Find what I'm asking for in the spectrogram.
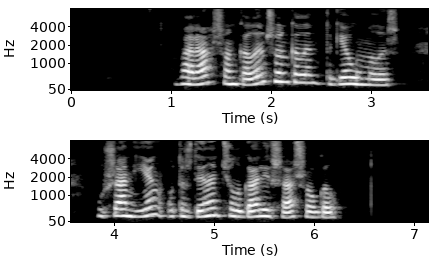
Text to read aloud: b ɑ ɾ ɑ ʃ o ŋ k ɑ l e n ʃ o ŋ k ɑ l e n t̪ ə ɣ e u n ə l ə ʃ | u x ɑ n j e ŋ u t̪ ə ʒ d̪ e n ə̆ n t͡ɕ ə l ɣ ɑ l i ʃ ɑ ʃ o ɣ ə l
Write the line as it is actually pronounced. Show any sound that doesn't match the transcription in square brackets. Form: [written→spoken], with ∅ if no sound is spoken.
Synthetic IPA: [b→β] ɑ ɾ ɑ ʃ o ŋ k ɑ l e n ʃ o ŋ k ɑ l e n t̪ ə ɣ e u [n→m] ə l ə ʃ | u [x→ʃ] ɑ n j e ŋ u t̪ ə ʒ d̪ e n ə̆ n t͡ɕ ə l ɣ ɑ l i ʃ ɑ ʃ o ɣ ə l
